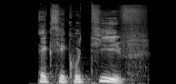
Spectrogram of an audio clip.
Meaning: executive
- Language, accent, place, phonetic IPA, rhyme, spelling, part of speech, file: German, Germany, Berlin, [ɛksekuˈtiːf], -iːf, exekutiv, adjective, De-exekutiv.ogg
